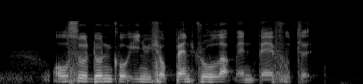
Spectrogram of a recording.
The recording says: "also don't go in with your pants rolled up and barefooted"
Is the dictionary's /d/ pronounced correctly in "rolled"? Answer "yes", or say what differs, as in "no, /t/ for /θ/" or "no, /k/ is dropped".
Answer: no, /d/ is dropped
